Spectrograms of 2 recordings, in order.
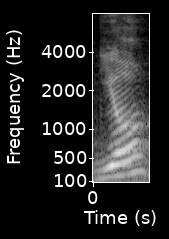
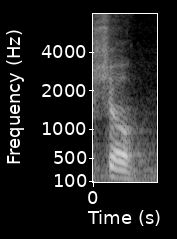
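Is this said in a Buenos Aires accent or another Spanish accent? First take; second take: other; Buenos Aires. First: It is said in a non-Buenos Aires Spanish accent. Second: It is said in a Buenos Aires Spanish accent. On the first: "en vez de decir yo" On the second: "nosotros decimos yo"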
